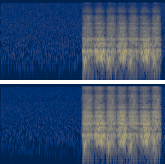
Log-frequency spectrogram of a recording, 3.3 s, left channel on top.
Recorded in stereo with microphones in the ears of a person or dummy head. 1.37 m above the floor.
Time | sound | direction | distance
1.6 | sawing | 55° right (ahead or behind) | ?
